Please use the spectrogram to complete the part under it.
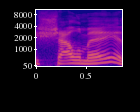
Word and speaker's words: Chalamet: Timothy Chalamet, is that how you pronounce his name? – Yeah.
